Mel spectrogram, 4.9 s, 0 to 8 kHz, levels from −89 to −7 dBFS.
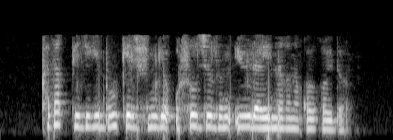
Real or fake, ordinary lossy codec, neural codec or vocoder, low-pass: real; AAC, 16 kbps; none; 7.2 kHz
